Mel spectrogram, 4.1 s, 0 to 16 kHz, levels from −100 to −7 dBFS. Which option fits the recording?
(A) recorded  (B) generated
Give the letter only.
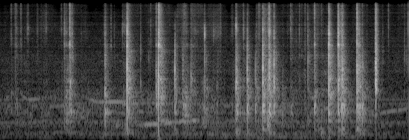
B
